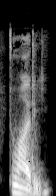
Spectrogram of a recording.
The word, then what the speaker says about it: तुम्हारी: जो पहली व्याख्या थी, मम्मे का साउंड थोड़ा सा हाफ हो जाएगा, ठीक है। और साथ में हाहे का हल्का सा निशान यहाँ पर आ जाएगा, हल्का सा बिल्कुल, मतलब कि यहाँ पर क्या उच्चारण होगी, तुम्हारी, ठीक है। बिल्कुल मम्मा जो है साइलेंट हो गया और हल्का सा हाहे का उच्चारण आपको सुनाई दिया होगा, तुम्हारी, ठीक है।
